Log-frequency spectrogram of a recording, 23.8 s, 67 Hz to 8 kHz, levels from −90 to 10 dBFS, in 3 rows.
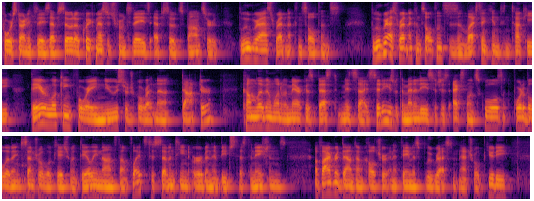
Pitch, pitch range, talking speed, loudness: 90 Hz, 85-100 Hz, 175 wpm, -23 LUFS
